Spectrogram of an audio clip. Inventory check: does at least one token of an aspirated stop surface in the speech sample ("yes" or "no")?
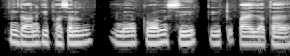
yes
